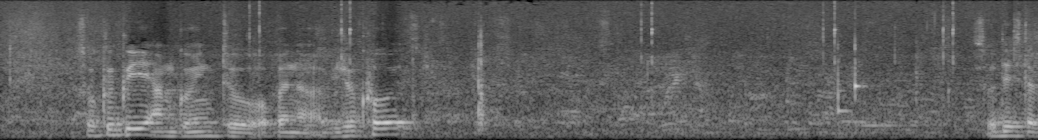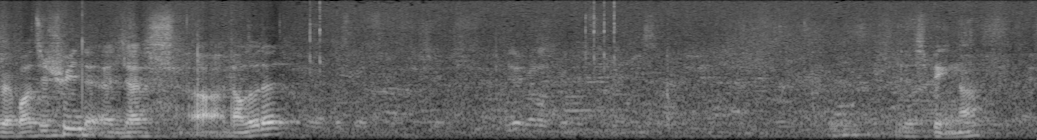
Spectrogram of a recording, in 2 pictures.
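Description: A young man speaks calmly through a microphone on a loudspeaker in a large room.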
